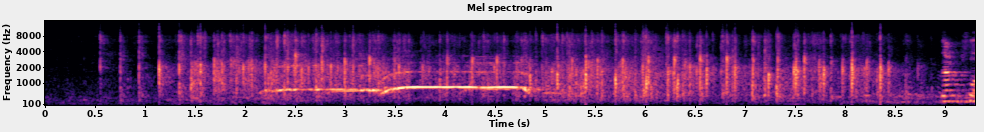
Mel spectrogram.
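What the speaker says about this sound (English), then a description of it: "That applause is not for me." Sustained applause from an audience at a Toastmasters Distinguished Toastmaster award ceremony, dense clapping swelling to a steady roar then thinning into scattered claps, with a voice speaking over it partway through.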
